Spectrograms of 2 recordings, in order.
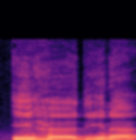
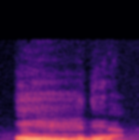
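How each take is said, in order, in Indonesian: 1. Bunyi h memantul dengan gema. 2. Bunyi h halus tanpa memantul. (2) "Harusnya apa?"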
